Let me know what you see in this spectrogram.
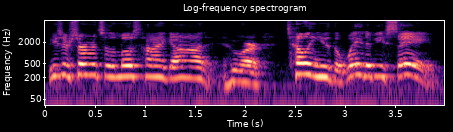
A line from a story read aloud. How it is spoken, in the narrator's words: this girl who's shouting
